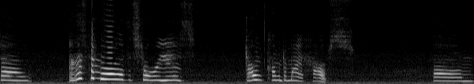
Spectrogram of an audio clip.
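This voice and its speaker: Squeaky and put-on, this character voice goes at a fairly slow pace. Long pauses come often. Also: man, extremely high pitch for a man. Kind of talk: comic crude parody. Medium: solo performance. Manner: stammering, rambling, full of filler words.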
